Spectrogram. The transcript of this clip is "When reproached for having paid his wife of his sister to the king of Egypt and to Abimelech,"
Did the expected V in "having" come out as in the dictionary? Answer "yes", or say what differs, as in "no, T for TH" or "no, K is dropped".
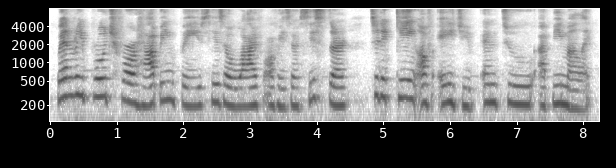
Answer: no, P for V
